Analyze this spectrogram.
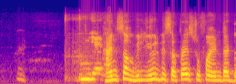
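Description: A young girl speaks with animation over an online call.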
